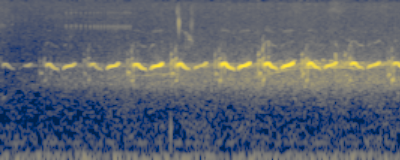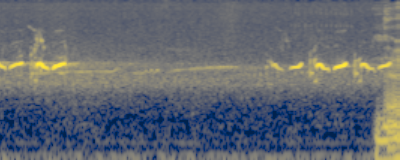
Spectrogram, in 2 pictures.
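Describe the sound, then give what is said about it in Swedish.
A common greenshank calls in a fast, rhythmic series of repeated mid-pitched notes, pausing briefly before resuming, over a steady low background rumble, with no talking. “En glutsnäppa? Glutsnäppa, ja.”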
